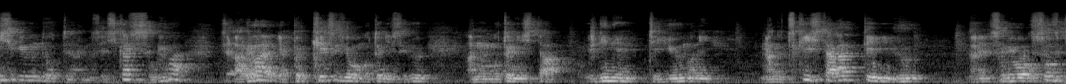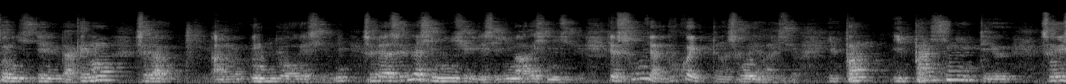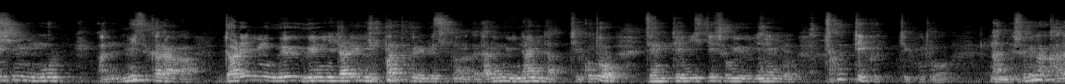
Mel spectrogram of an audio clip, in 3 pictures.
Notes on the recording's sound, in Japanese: 主催：白梅学園短期大学 場所：白梅学園短期大学。音質はあまりよくないが、 ステージ近くで録音されたため、 内容は聞き取ることができる。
